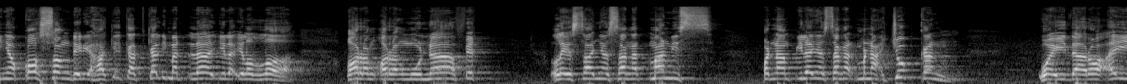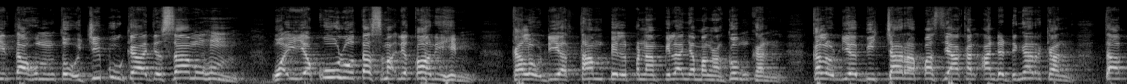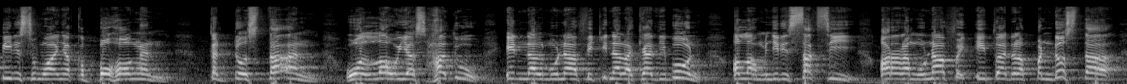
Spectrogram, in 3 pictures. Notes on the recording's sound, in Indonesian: Ini adalah rekaman live Khutbah Jumat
